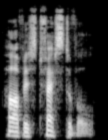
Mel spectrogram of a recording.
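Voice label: "harvest festival", British English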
